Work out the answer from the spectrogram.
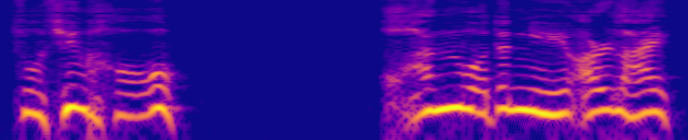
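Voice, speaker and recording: A man voicing a shrill, furious, grieving middle-aged mother who hurls sharp accusations in a storybook reading. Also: fairly even intonation, slow pace, breathy edge, dry recording, studio quality, exaggerated voice. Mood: furious, accusing.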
